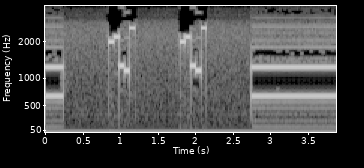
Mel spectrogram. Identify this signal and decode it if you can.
Five-tone selective call (ZVEI), heard as quick runs of five tones, tones of about 70 ms. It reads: 89322 89322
